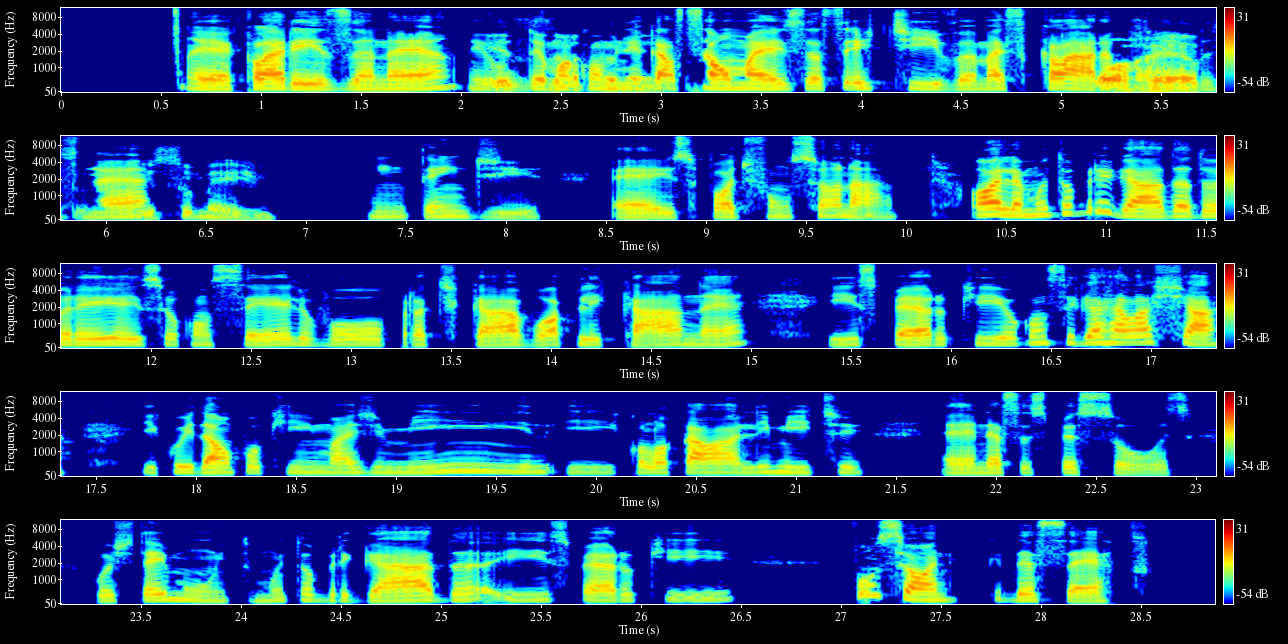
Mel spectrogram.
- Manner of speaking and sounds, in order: tapping
- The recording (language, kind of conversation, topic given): Portuguese, advice, Como posso priorizar meus próprios interesses quando minha família espera outra coisa?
